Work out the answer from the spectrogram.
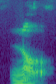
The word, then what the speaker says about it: gnaw: देखने से बोलते हैं नो, NAW, GNAW। ठीक है, इसमें जी साइलेंट है तो इसे बोलेंगे नो, NAW।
